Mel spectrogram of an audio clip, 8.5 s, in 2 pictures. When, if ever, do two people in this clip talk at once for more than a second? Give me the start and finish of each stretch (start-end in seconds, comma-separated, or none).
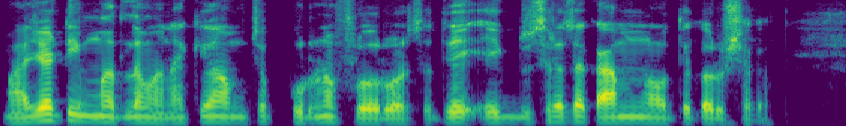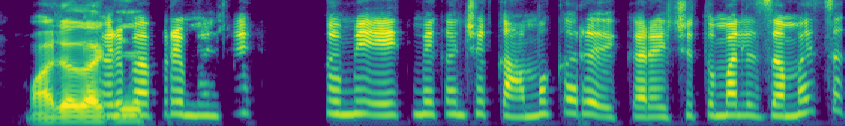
none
